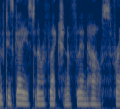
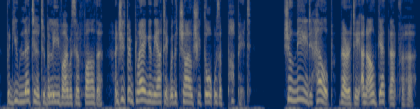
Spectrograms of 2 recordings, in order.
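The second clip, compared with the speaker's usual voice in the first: louder, pressing plea; Hugh, urgent; 4 semitones higher, 7 dB louder than usual. A narrator's reading. Hugh urging Verity to get Faith help, pressing. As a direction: push her to accept help.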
